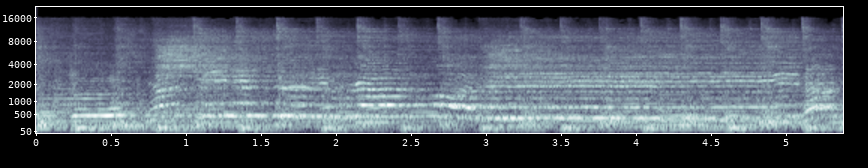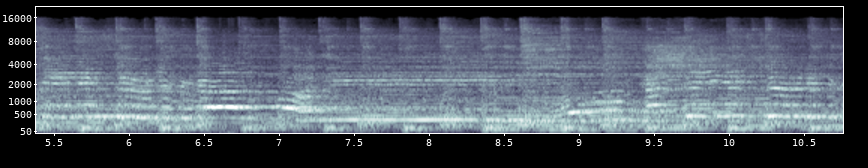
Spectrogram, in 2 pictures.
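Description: Live gospel worship song: several male and female singers sing together, holding long notes and sliding between them, over electric guitars and a steady beat.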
